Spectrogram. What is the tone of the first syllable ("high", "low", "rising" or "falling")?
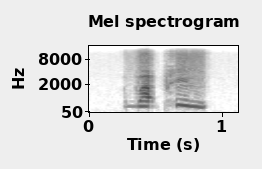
high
